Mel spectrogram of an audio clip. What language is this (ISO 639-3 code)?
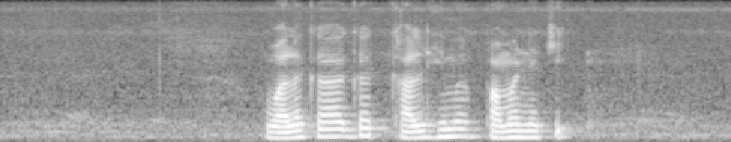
sin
